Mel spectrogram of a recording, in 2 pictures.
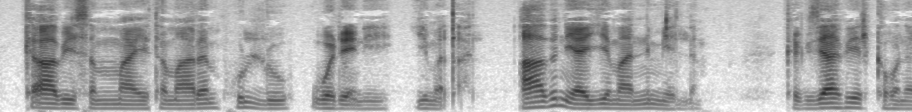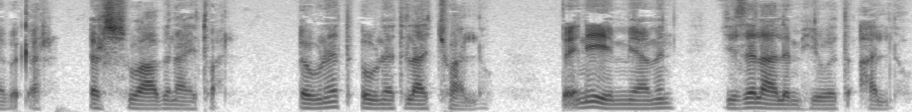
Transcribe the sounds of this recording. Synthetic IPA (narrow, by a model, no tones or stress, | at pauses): kʰəʔaβjɛsəmːajɛt̪ʰəmaɾəmhulːuwɔd̪əɨne̞ | jɪmət̪ʼal | ʔaβɨnjajːɛmanːɨmjɛlːəm | kʰəɨɡzijaβhe̞ɾkʰəho̞nəbə̰kʼɨɾʔɨɾsuaβɨnajt̪ʰwal | ʔɨwnət̪ʔɨwnət̪lat͡ʃːɛwalːəhu | b̥əʔɨne̞jɛmːijamɨn | jɛzəlaləmhiwɔt̪alːəhu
